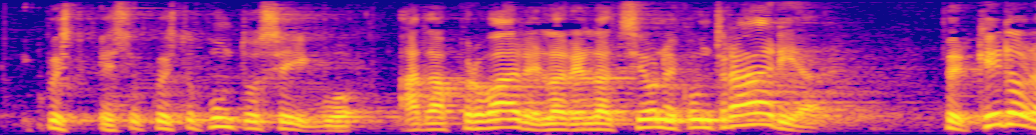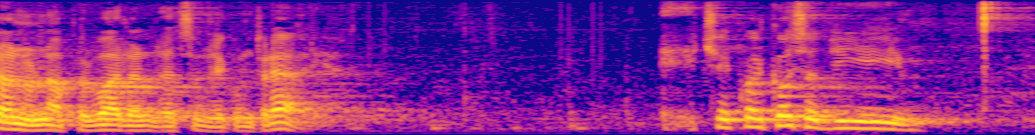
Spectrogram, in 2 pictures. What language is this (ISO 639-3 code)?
ita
